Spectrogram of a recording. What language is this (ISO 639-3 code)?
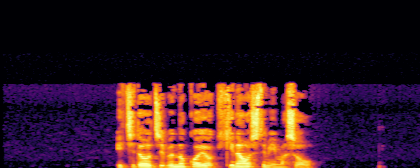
jpn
